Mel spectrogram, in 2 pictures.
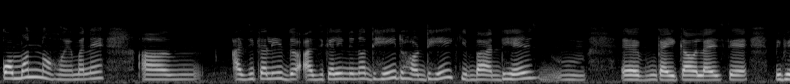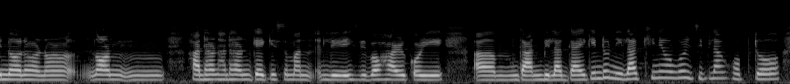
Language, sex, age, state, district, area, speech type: Assamese, female, 18-30, Assam, Dibrugarh, rural, spontaneous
